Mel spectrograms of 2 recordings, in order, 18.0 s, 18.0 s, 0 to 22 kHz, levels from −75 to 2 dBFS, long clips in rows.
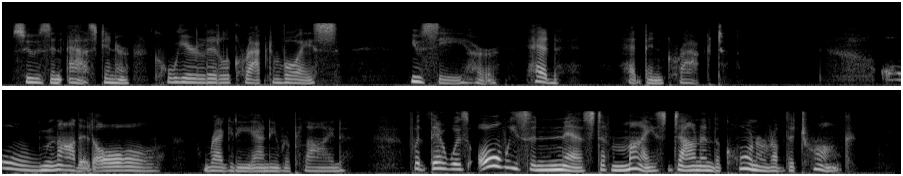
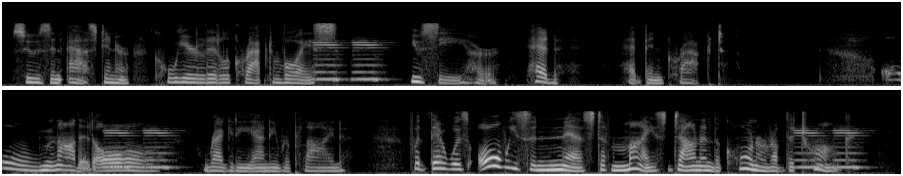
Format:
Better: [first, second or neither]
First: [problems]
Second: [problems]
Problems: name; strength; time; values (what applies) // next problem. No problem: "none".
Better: first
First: none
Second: background sound (Vehicle horn, car horn, honking); 12 dB below the speech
